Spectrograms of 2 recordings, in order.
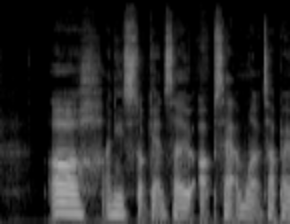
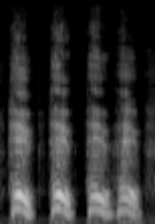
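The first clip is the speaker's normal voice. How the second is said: louder, mock-insistent who, who; mocking repetition; 2 semitones higher, 7 dB louder than usual. Host mocking Sam repeating who over Ash, louder. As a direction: parrot him to show how annoying it was. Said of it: "kept on repeating".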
